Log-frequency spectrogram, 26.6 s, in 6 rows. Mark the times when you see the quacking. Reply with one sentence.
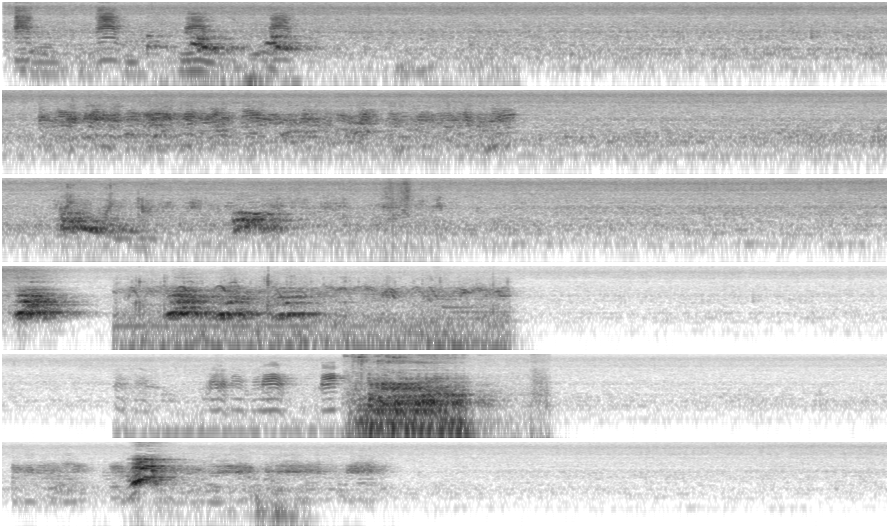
You can hear the quacking from 0.1 to 1.5 s, from 4.6 to 7.0 s, from 9.1 to 11.1 s, from 13.8 to 15.8 s, from 18.2 to 19.4 s and from 22.1 to 24.1 s.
